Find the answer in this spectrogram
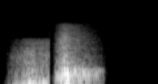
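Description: Two whoosh sound effects of a logo intro: a low swell that cuts off abruptly just under a second in, then a brighter whoosh that fades away by about a second and a half.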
